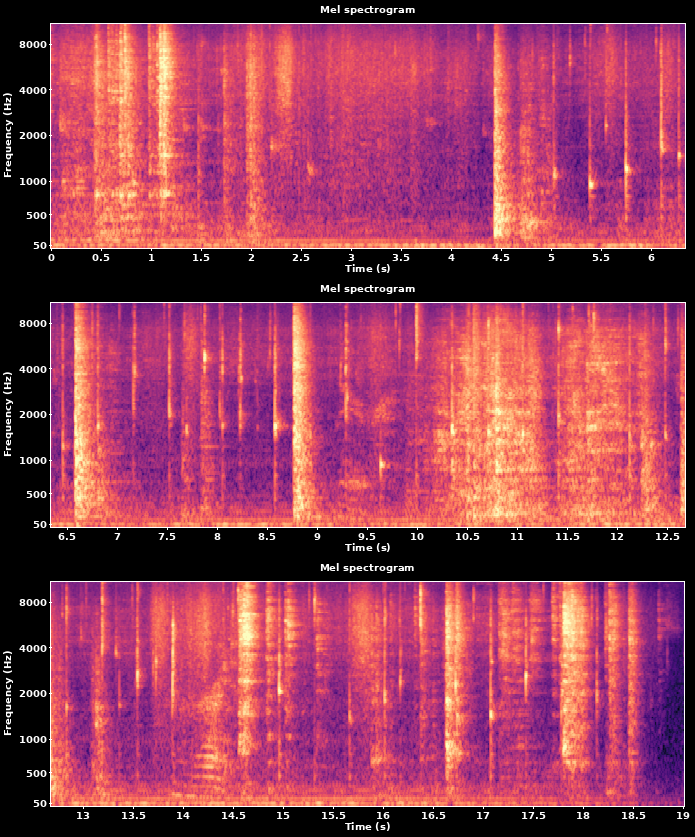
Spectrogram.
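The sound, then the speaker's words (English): Cutlery clinks and scrapes against dishes as meat legs are cut at a meal: many irregular clatters and taps over a steady low hum, with no talking. “Okay, now I'm going to cut this off.”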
